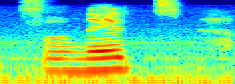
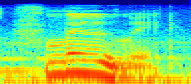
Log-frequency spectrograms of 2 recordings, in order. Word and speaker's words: fluid: No matter how you push on them, these fluids always act the same way. Okay, thank you, Jagger. Just a minor note, this word is pronounced fluid. Okay, so we're focusing on the U here, so fluid.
